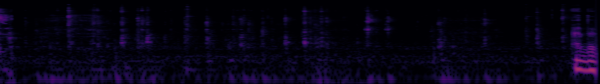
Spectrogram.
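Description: Typing on a computer keyboard: an irregular run of quick key clicks.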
